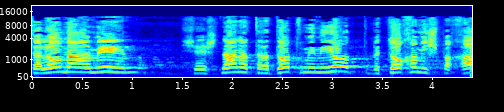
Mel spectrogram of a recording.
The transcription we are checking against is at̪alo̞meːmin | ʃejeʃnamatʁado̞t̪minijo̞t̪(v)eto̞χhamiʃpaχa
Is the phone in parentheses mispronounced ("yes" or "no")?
yes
